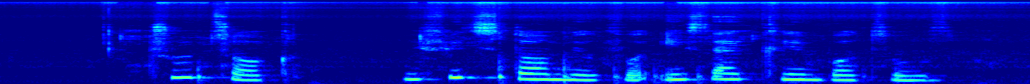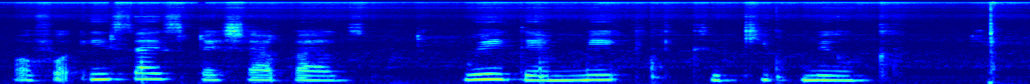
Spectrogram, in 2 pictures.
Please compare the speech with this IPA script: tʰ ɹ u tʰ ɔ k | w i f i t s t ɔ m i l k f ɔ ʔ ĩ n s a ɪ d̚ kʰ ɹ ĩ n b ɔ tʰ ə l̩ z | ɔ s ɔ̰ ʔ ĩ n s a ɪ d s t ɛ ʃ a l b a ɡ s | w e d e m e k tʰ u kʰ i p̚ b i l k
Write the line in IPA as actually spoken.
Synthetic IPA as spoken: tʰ ɹ u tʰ ɔ k | w i f i t s t ɔ m i l k f ɔ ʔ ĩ n s a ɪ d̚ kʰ l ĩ n b ɔ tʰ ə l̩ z | ɔ f ɔ̰ ʔ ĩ n s a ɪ d s p ɛ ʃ a l b a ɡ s | w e d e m e k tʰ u kʰ i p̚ m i l k

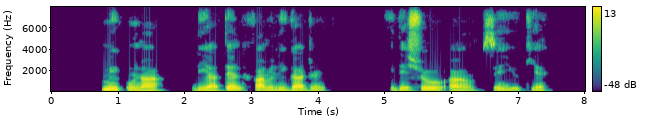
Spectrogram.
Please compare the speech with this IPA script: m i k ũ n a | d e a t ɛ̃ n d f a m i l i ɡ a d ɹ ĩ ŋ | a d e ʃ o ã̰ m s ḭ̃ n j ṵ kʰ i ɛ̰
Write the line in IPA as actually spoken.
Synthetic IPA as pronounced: m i k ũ n a | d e a t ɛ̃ n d f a m i l i ɡ a d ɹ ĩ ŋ | i d e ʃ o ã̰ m s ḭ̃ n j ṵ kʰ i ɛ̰

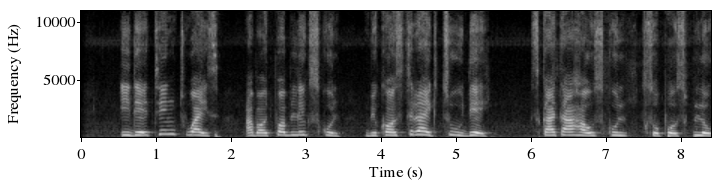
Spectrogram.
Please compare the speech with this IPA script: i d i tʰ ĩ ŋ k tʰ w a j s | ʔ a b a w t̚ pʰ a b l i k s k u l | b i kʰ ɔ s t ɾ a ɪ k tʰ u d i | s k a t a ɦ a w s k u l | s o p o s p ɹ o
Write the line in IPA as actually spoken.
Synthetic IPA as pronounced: i d e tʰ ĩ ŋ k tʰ w a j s | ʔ a b a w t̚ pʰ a b l i k s k u l | b i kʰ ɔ s t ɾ a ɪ k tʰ u d e | s k a t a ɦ a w s k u l | s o p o s p l o

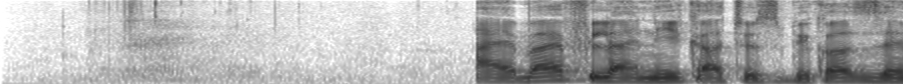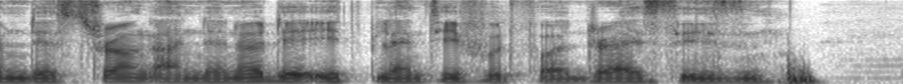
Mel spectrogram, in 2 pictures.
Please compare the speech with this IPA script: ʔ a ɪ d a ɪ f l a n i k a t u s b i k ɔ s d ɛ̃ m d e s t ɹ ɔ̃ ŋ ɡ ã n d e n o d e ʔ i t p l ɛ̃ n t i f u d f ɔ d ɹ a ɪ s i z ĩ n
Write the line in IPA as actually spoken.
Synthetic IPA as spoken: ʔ a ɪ b a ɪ f l a n i k a t u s b i k ɔ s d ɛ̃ m d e s t ɹ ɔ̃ ŋ ɡ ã n d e n o d e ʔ i t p l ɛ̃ n t i f u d f ɔ d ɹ a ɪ s i z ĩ n

